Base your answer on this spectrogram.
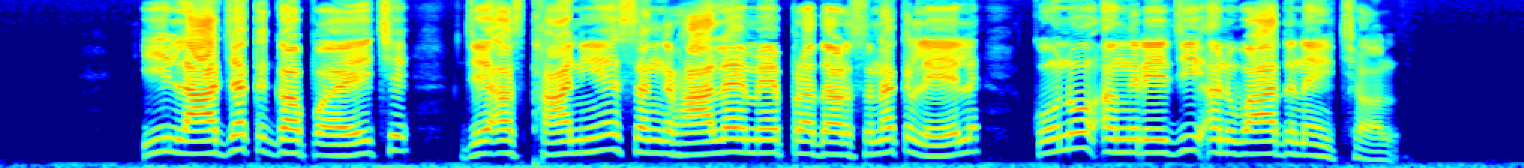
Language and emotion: Maithili, sad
